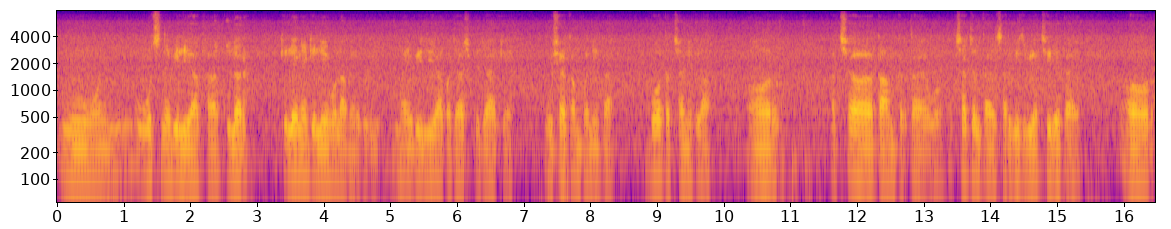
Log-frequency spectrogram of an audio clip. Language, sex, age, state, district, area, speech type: Urdu, male, 18-30, Telangana, Hyderabad, urban, spontaneous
